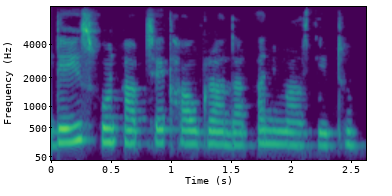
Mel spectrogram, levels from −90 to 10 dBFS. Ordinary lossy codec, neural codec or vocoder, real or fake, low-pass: none; codec, 16 kHz, 8 kbps, FreqCodec, larger model; fake; none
